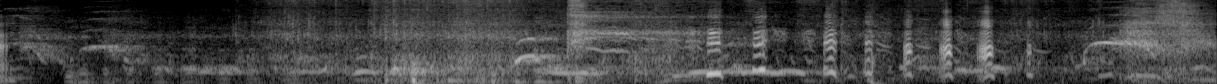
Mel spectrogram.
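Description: Water splashes and slaps repeatedly in a village pond as a person struggles to swim, with rhythmic bursts of splashing under excited talk and laughter.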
